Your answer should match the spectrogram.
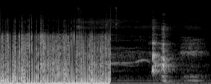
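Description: Loud, noisy audio of a truck dashcam clip that cuts off abruptly about a second in, followed by a man's brief laugh.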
